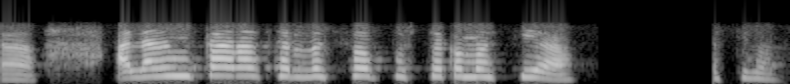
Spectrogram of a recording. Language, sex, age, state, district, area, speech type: Sanskrit, female, 60+, Tamil Nadu, Thanjavur, urban, conversation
